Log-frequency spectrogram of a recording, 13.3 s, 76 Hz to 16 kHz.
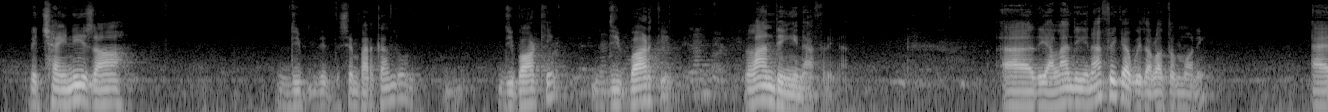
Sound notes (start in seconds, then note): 3.3 speaks foreign language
